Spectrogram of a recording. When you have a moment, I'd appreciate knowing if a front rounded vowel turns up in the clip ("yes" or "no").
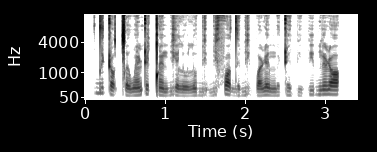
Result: no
